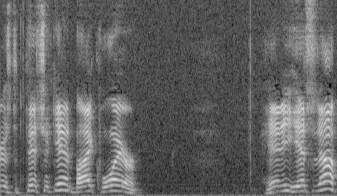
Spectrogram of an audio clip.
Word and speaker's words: Cuellar: I call it Cuellar, not Cuellar. I always pronounce it Coy. Have been all my life.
